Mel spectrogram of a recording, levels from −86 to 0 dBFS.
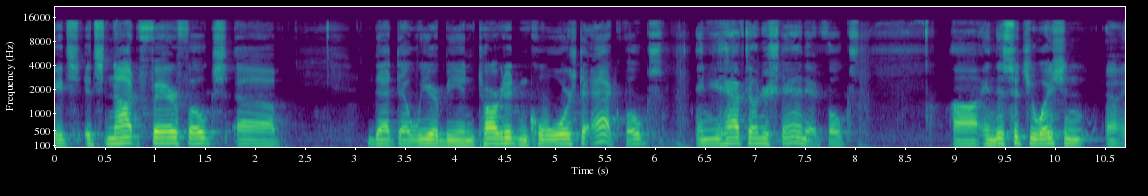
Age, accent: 30-49, American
